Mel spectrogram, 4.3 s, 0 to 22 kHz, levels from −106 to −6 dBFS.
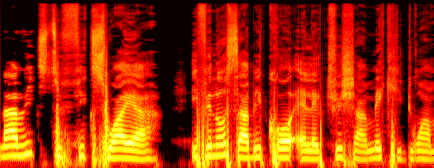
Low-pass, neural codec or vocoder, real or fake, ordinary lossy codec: none; none; real; none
